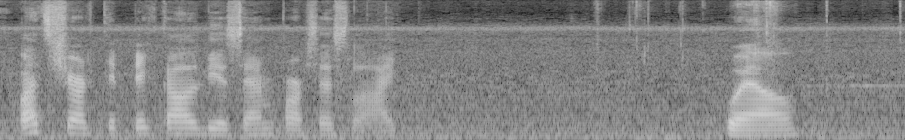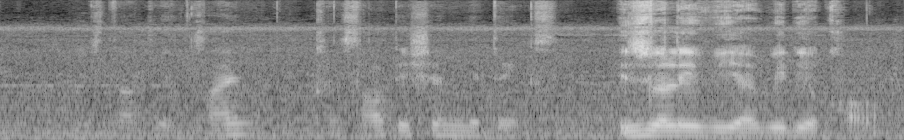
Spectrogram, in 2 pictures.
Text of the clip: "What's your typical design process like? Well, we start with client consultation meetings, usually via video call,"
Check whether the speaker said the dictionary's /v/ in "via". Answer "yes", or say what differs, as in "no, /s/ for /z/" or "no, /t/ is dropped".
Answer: no, /w/ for /v/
